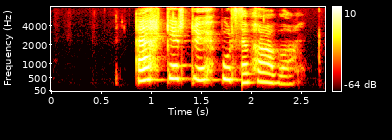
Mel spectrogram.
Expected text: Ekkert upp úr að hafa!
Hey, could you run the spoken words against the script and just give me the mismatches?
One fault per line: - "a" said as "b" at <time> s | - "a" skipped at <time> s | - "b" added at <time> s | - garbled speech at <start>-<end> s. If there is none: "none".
none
